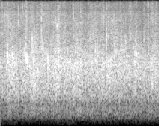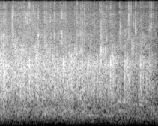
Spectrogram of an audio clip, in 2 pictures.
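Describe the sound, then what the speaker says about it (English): A maritime summit audience applauds a departing panel with sustained, even clapping from a large crowd that tapers off slightly at the close. "So I'm going to suggest that we give them all a round of applause again"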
